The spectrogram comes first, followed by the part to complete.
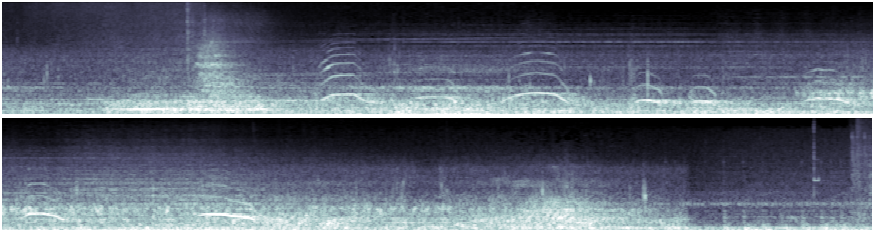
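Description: Muffled underwater cries from a woman trapped beneath the water: a string of short rising-and-falling wails over a steady low underwater rumble, with bubbling as she breathes out.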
